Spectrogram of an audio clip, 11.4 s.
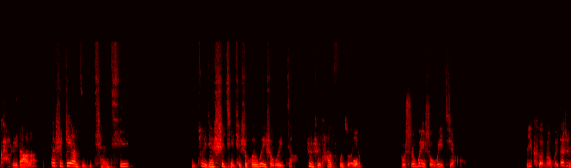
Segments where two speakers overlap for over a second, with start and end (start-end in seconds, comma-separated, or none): none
